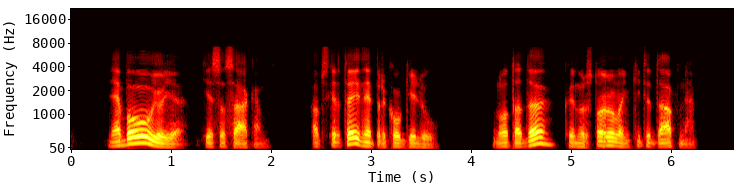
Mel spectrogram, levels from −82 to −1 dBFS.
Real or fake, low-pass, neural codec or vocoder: fake; 7.2 kHz; codec, 16 kHz, about 1 kbps, DyCAST, with the encoder's durations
